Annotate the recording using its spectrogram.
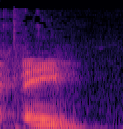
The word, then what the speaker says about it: Veeam: But my guest today is Veeam, or is it just Veeam? I'm not sure. How do you actually pronounce that company? It is just Veeam, yep. – Yeah, Veeam.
